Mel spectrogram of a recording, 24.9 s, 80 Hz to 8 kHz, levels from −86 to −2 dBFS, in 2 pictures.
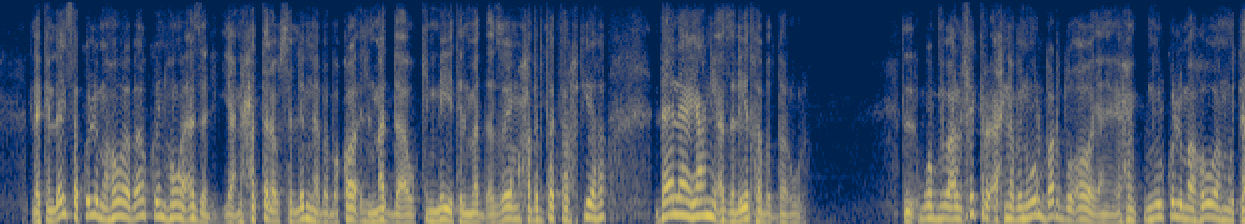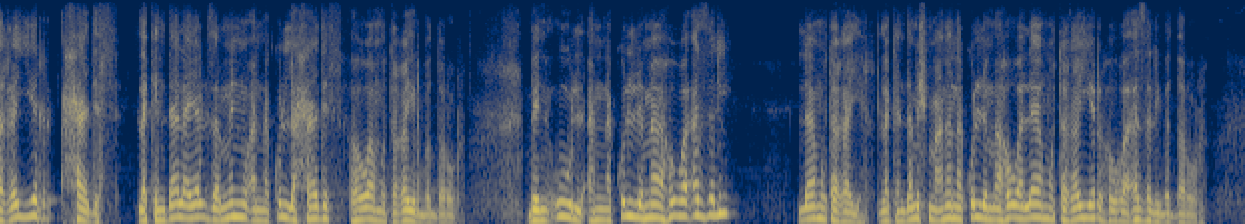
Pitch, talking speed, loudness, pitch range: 150 Hz, 175 wpm, -23 LUFS, 130-170 Hz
